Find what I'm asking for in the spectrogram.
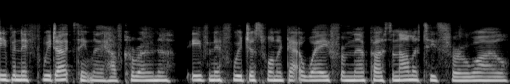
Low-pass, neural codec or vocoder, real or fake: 7.2 kHz; codec, 44.1 kHz, 7.8 kbps, Pupu-Codec; fake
